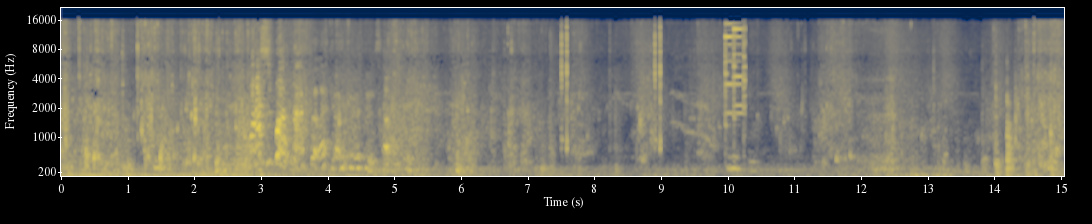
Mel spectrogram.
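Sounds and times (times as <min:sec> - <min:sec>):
floodwater sloshing and splashing: 0:00.0 - 0:15.0
bright chime: 0:10.0 - 0:10.3.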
